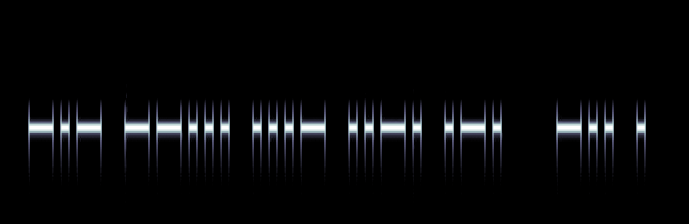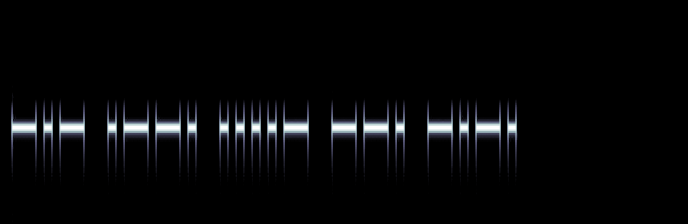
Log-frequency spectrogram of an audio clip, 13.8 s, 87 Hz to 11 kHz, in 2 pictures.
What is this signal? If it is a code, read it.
Morse code, heard as a keyed tone, about 15 wpm, 700 Hz. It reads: K7VFR DE KP4GC
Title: USA Callsign DE Callsign - 5 Characters - 15wpm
